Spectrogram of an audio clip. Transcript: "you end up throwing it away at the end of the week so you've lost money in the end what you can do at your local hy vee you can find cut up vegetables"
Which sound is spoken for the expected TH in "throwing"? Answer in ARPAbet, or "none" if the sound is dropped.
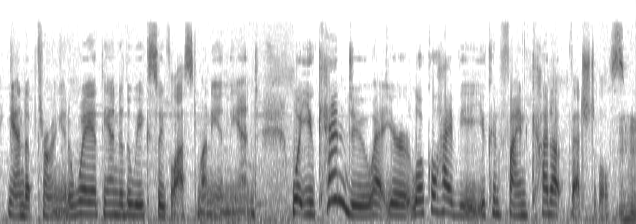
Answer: TH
